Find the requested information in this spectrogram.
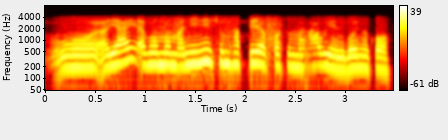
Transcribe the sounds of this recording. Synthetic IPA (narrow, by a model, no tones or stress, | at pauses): ojajajamamamaninisumɦapiɾak̚pasumːaŋawjeŋbɔjnakɔ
